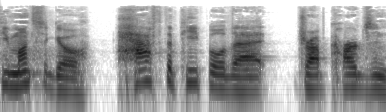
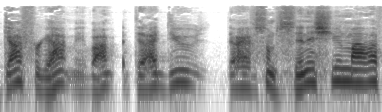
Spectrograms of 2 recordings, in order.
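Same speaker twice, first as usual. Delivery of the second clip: quiet despair; 7 dB quieter than usual. Retold or imitated. Retold despairing prayer.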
